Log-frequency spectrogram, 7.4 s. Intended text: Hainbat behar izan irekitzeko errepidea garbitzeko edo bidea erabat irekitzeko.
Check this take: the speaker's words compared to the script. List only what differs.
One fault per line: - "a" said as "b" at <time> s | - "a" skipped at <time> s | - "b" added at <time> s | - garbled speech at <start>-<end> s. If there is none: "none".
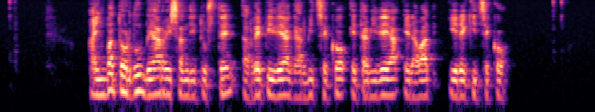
- "ordu" added at 1.6 s
- "irekitzeko" said as "dituzte" at 2.4 s
- "edo" said as "eta" at 4.4 s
